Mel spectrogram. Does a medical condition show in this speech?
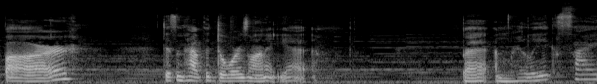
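No.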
